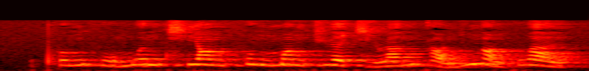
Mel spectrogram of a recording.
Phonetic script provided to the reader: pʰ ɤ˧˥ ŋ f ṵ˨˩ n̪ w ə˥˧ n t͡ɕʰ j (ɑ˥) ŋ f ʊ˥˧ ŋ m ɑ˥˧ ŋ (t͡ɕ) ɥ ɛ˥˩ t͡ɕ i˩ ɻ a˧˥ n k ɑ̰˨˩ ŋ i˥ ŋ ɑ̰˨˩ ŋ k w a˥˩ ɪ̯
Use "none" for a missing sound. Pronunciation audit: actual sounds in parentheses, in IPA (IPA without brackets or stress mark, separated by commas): ɑ˥˧, t͡ɕ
